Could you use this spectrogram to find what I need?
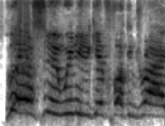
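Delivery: high-pitched mock yell through a door; acted pleading shout. Marines pounding on the porta shitters to get in, high mock shouting.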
